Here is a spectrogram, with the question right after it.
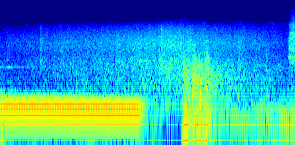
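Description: Mountain thunderstorm with rain in the hills of Mallorca: a steady hiss of rain under a humming tone that cuts out, then a deep rumble of thunder rolls through near the middle before the rain carries on alone.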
